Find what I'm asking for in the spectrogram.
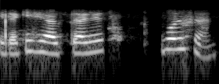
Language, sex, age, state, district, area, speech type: Bengali, female, 18-30, West Bengal, North 24 Parganas, urban, conversation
